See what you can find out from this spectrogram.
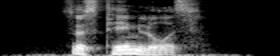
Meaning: systemless, unmethodical
- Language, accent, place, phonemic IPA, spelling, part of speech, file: German, Germany, Berlin, /zʏsˈteːmˌloːs/, systemlos, adjective, De-systemlos.ogg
